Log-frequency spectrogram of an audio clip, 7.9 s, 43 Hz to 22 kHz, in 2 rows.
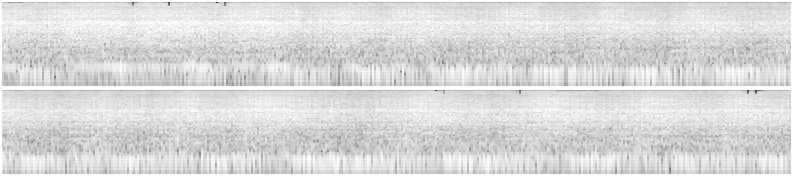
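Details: Kawasaki ER5 twin after wire cleaning, new fuel hoses and carb cleans, started on another battery after its own went flat from cranking: steady low-pitched even engine note with no misses or knocks, running normally.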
